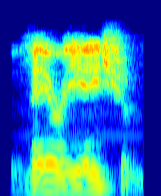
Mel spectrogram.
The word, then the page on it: variation: American English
